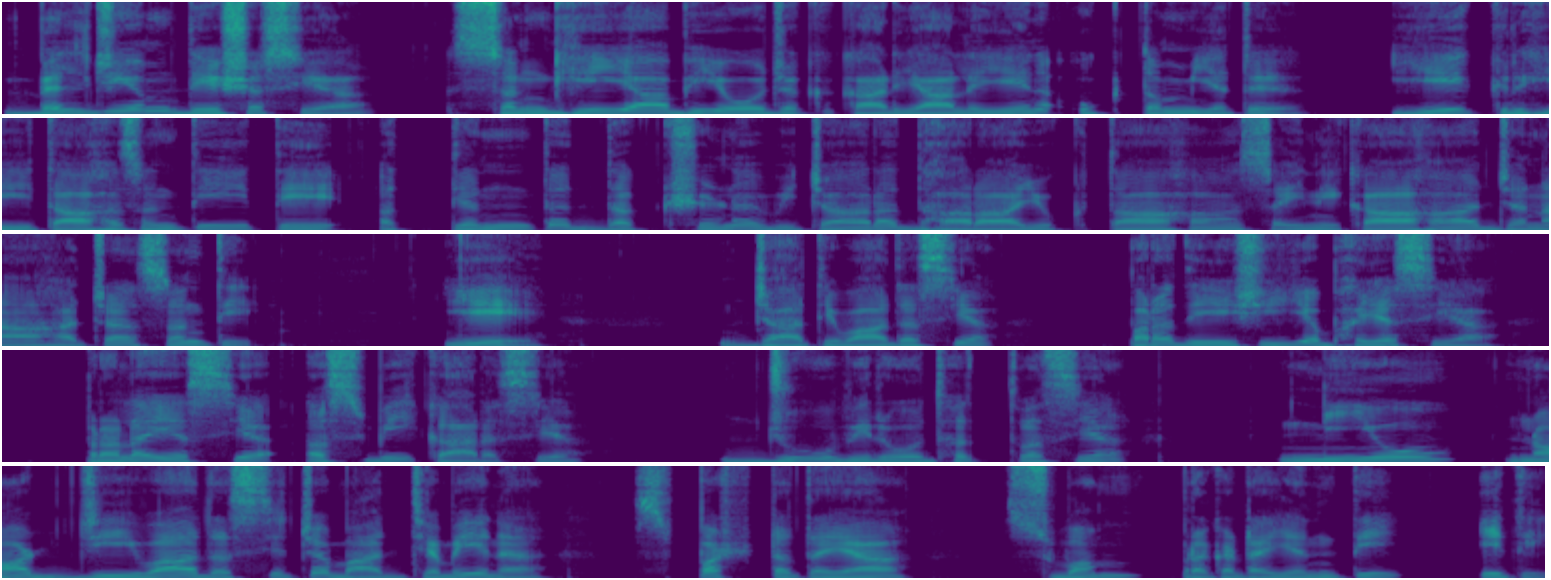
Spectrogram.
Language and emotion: Sanskrit, neutral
